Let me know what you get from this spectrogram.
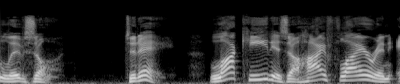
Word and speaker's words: Loughead: The brother's original last name was spelled L-O-U-G-H-E-A-D. So folks would say Loghead or Loafhead. Not too impressive. The correct way to say it is Lockheed.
